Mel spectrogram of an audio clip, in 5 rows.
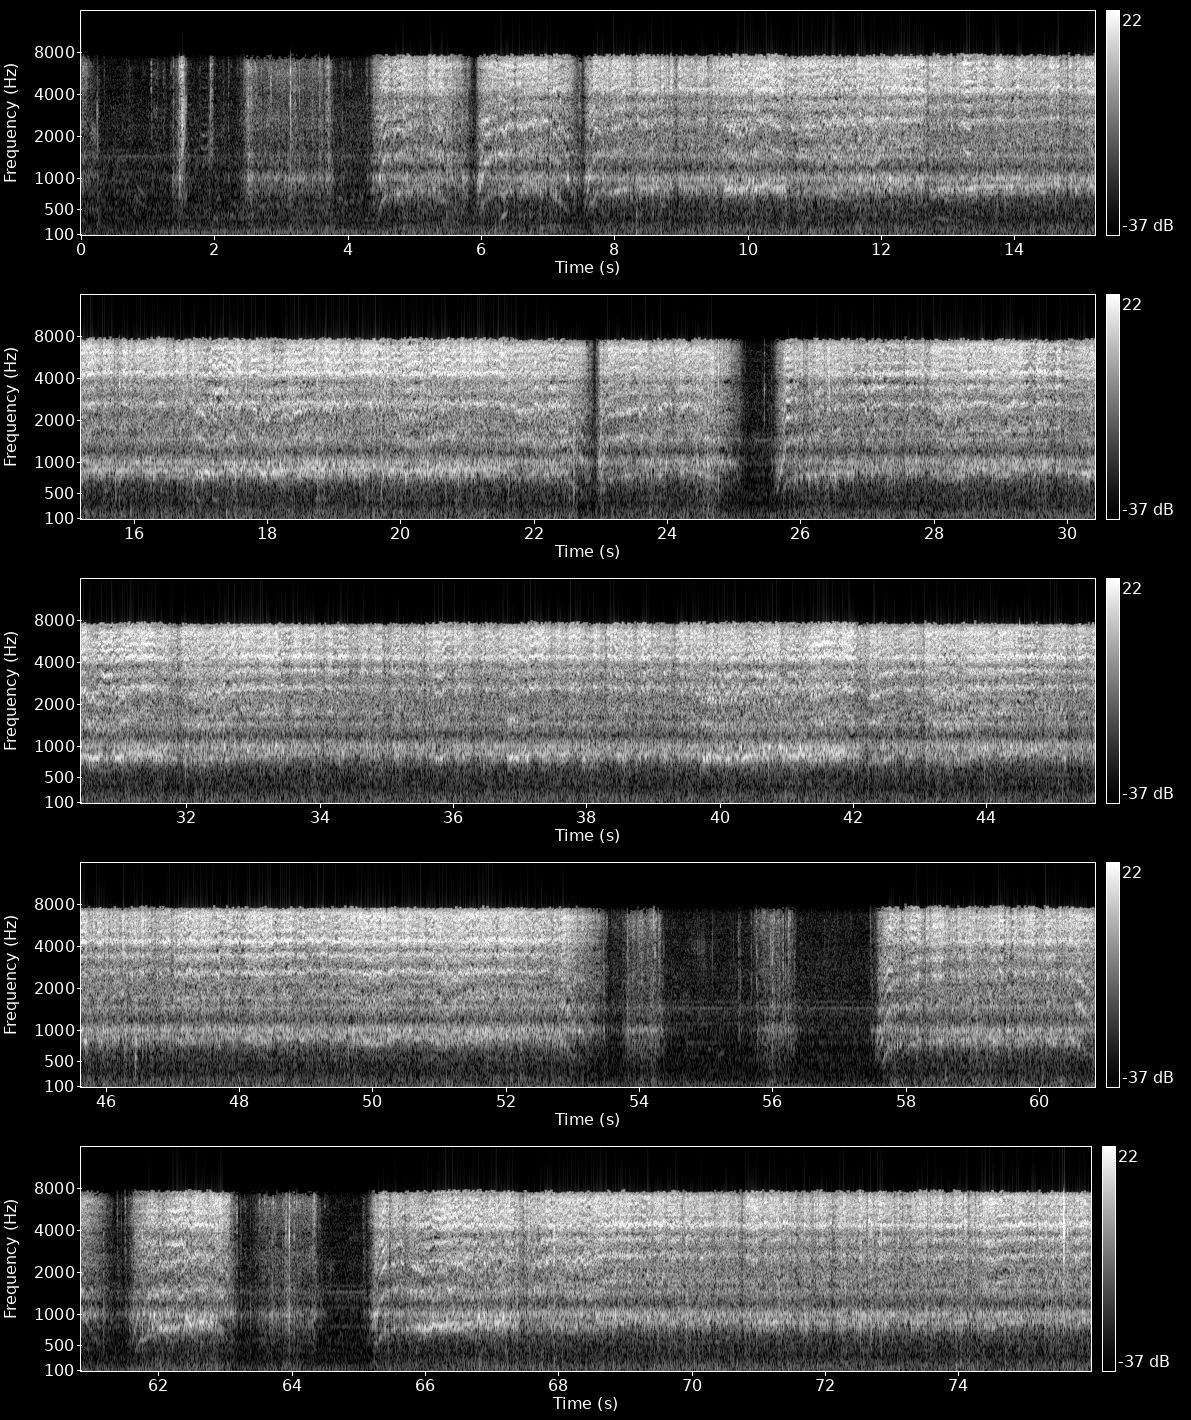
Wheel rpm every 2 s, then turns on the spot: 20, 30, 90, 140, 200, 210, 220, 230, 220, 220, 220, 160, 140, 170, 220, 220, 210, 230, 230, 230, 200, 220, 230, 230, 230, 230, 160, 10, 20, 190, 140, 110, 50, 180, 220, 230, 230, 230.
0-4 62-64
